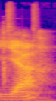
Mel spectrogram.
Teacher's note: it's a voiced palatal approximant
